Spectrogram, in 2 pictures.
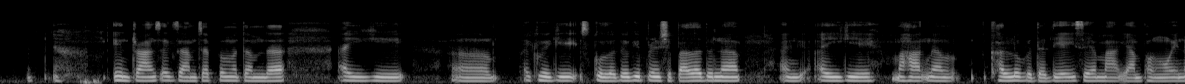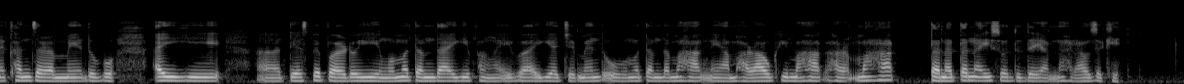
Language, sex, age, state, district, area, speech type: Manipuri, female, 18-30, Manipur, Tengnoupal, rural, spontaneous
